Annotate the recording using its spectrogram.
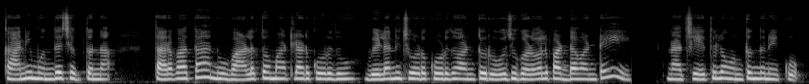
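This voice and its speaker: A grumpy young man in a love-story audio drama, read aloud by a woman narrator. He scolds in short, gruff bursts, yet the voice sits fairly high and warm. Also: flat delivery, brisk, natural voice. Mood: teasing. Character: irritable young man, stern yet softening.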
